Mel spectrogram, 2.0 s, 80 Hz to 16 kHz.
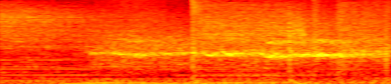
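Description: Tires skid and squeal as an all-wheel-drive Omoda C5 crossover with a petrol engine sets off on a test drive. A loud, sustained high squeal rides over an engine note that climbs repeatedly.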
